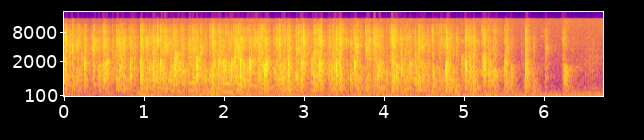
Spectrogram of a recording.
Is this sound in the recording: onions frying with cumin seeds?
no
